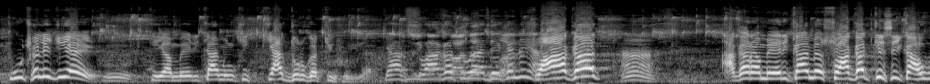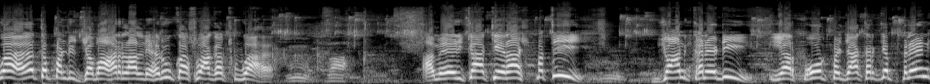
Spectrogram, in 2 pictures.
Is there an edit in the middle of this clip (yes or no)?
no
